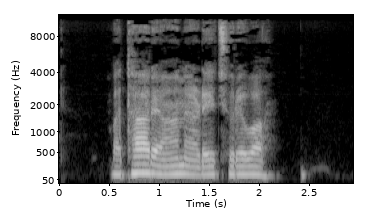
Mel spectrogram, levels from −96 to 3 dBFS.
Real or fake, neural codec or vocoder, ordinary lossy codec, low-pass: real; none; MP3, 48 kbps; 10.8 kHz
